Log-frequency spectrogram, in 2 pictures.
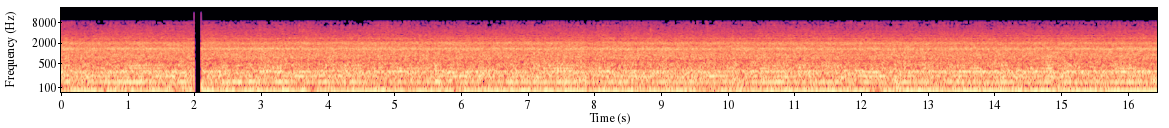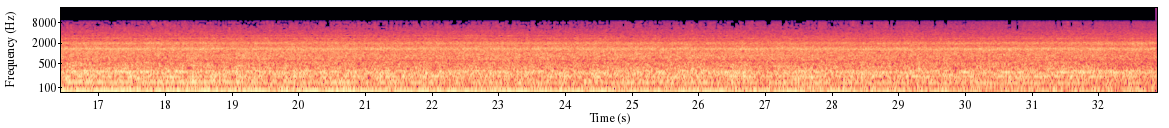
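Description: Keisei 3050-series electric train running at steady speed, heard from inside the driver's cab: a constant low hum with a few steady tones above it. The sound cuts out for an instant about two seconds in.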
